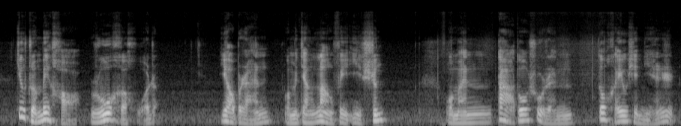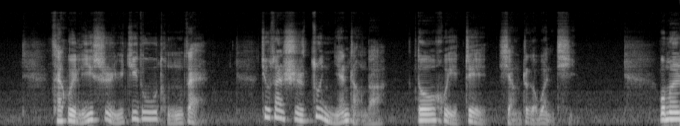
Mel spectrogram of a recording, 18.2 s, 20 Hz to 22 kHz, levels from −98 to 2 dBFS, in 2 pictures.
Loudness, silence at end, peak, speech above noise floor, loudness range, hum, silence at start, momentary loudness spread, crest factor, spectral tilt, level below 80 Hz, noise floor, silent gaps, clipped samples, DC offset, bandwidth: -29 LUFS; 0 s; -10 dBFS; 30 dB; 2 LU; none; 0.2 s; 14 LU; 20 dB; -5 dB/octave; -58 dBFS; -58 dBFS; none; under 0.1%; under 0.1%; 15 kHz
